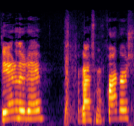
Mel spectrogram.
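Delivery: talking with mouth full. Checking back in at the end of the day, talking with mouth full. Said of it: "I probably should chew and swallow what's in my mouth".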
